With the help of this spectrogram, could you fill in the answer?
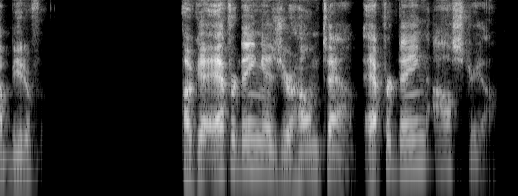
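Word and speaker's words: Eferding: what now where upper austria effing dean e-f-e-f-e-r-d-i-n-g efforting is that the way it's pronounced is that good enough upper austria-efferding okay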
